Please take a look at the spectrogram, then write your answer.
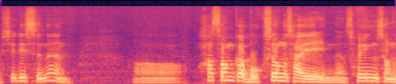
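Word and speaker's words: Ceres: 제품 이름은 또 시리스, 행성 이름인 거고요. 예, 이게 시리즈라고 발음을 합니다.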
